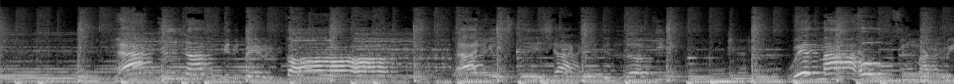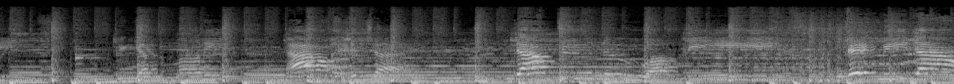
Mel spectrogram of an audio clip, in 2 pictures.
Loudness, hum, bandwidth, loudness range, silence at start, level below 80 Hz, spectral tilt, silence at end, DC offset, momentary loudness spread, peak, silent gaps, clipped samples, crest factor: -19 LUFS; none; 16 kHz; 2 LU; 0 s; -28 dBFS; -5.5 dB/octave; 0 s; under 0.1%; 7 LU; -6 dBFS; none; under 0.1%; 12 dB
